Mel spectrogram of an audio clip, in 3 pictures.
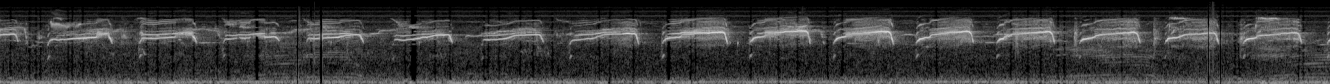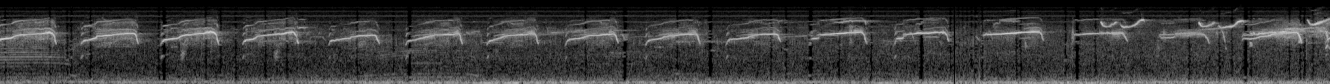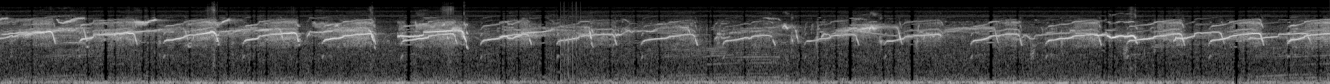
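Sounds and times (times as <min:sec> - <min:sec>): eagle high chirping calls: 0:00.0 - 0:39.9
wind rumble on microphone: 0:16.3 - 0:39.9.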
